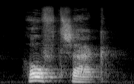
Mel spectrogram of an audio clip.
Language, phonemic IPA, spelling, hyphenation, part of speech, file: Dutch, /ˈɦoːftsak/, hoofdzaak, hoofd‧zaak, noun, Nl-hoofdzaak.ogg
- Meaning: matter of primary importance or priority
